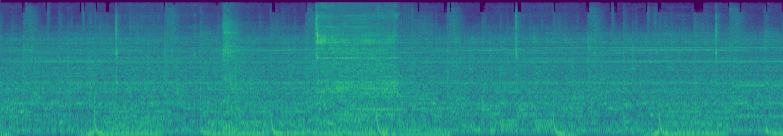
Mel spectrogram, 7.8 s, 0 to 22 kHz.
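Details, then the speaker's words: 2008 vehicle, brakes bled with a pressure bleeder on the master cylinder plus a scan tool activating each wheel's valves: steady, even buzz from the ABS unit on each cycle. This is a normal automated bleed, and all wheels sounded fine. "took care of the automated bleed, so you have to pressurize the master cylinder and then activate each individual wheel, right? Yeah. You'll hear it buzzing."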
